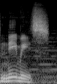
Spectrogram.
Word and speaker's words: mneme: that attempts to transubstantiate It's pronounced Nim I learned nemis it's Greek which I should have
